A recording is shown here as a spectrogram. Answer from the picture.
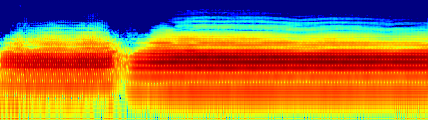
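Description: Bass trombone playing a short note, then a held C in the staff on the F trigger with the hand slide all the way in. Left uncorrected, the C is quite sharp, not a true perfect fifth above the low F.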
